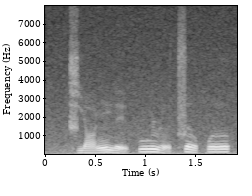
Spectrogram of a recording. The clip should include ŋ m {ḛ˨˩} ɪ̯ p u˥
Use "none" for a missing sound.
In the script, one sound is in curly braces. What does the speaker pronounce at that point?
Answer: ḛ˨˩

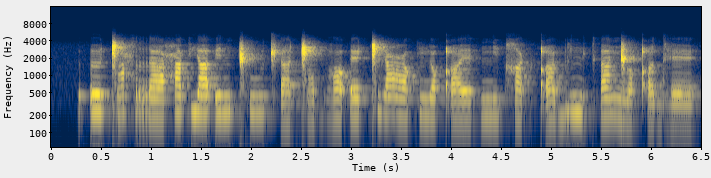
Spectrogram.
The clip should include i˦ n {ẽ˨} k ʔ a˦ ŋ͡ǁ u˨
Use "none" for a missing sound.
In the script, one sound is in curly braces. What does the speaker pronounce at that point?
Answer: e˨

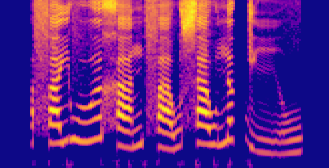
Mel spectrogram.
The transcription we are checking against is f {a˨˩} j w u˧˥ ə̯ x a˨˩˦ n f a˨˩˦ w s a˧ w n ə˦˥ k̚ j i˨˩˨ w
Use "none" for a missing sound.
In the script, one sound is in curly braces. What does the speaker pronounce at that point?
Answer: a˧˥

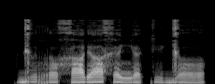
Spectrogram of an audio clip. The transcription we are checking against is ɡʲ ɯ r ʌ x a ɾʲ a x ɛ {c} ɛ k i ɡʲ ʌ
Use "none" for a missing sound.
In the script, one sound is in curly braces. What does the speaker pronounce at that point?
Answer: ɲ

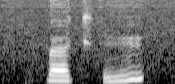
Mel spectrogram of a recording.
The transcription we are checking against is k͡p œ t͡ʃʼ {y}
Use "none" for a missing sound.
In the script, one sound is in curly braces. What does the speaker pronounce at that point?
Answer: y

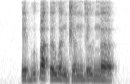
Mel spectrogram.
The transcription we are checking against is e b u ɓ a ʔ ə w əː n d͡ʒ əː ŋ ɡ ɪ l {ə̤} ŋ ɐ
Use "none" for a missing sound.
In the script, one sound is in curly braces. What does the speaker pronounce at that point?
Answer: ə̤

